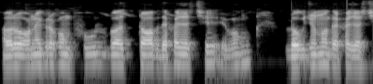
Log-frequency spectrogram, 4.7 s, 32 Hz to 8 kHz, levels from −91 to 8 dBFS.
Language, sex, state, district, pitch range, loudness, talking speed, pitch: Bengali, male, West Bengal, Purulia, 110-120 Hz, -18 LUFS, 180 wpm, 115 Hz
